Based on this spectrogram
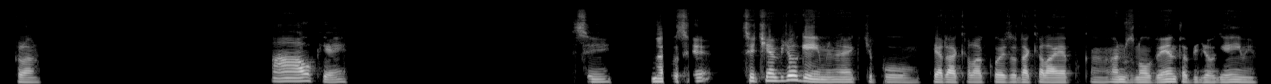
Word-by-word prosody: Claro. 105 -2 -3 2.3
Ah, 150 +2 +4
ok. 120 -7 -4 2.3
Sim. 120 0 -6 0.4
Mas 135 0 +4
você - - -4 0.3
você 160 - +1
tinha 175 +1 +4
videogame, 155 - +5
né? 115 0 -1
Que - - -21
tipo 105 -3 -8
que - - -2
era 110 0 +5
aquela 105 0 -2
coisa, 110 0 -1
daquela 105 0 +2
época 105 +1 -2
anos 110 0 -3
90, 110 +3 +2
videogame. 105 +1 -3
110 Hz, 100 wpm, -22 LUFS, 105-125 Hz, 2.3 s, videogame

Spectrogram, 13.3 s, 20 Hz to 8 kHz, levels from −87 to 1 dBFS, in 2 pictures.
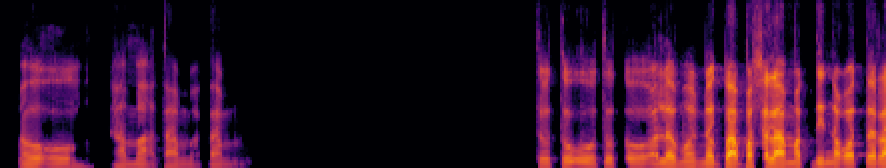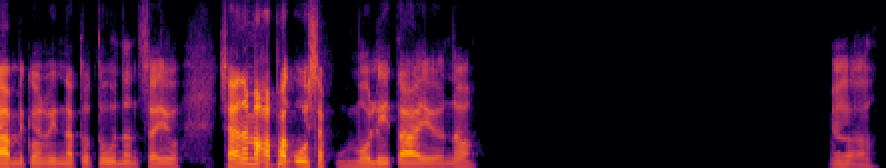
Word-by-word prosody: Oo, 130 -3 -8 0.3
tama, 115 0 -10
tama, 110 -1 -13
tam 115 0 -14 2.2
Totoo, 130 0 -7
totoo. 130 -1 -8
Alam 150 +2 +1
mo, 180 - -4
nagpapasalamat 165 0 +4
din 165 0 -2
ako 160 +2 +1
at 170 - -27
ang 155 0 +2
rami 155 0 +5
ko 155 - -7
rin 150 0 -8
natutunan 145 -2 -9
sa'yo. 130 -2 -5 0.2
Sana 210 +5 +5
makapag-usap 210 -5 +3
muli 170 -1 -6
tayo, 130 -3 0
'no? 175 +5 -9 2.7
Oo. 125 -3 -10
145 Hz, 110 wpm, -22 LUFS, 125-165 Hz, 2.7 s, rami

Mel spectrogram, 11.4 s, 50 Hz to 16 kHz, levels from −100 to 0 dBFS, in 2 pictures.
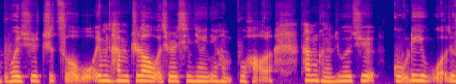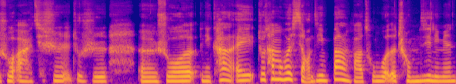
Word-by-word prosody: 不 190 - -9
会 200 +1 +4
去 205 +2 -1
指 - - -7
责 - - -7
我， 385 -1 -2
因 215 - +3
为 215 - +3
他 210 +2 0
们 210 -1 +2
知 215 - 0
道 210 -1 +6
我 - - +1
其 - - -8
实 200 -1 +2
心 195 0 -3
情 195 0 0
已 - - -3
经 195 0 -3
很 185 -2 -4
不 200 -2 -5
好 - - -4
了， - - -6 0.3
他 230 -1 +1
们 225 - 0
可 210 - -2
能 180 -1 -2
就 200 - -4
会 200 0 +1
去 205 +1 0 0.2
鼓 200 - 0
励 225 -1 +3
我。 200 - -3
就 - - 0
说： 200 -1 0
“哎” 185 -1 0
其 - - -7
实 200 -2 -2
就 210 - -6
是， 185 0 -2 0.4
呃， 185 -1 0
说： 195 0 +3
“你 195 -1 -2
看” 235 +4 +2
诶， 220 +1 +1
就 255 - +1
他 280 +3 +3
们 265 -1 +4
会 275 0 +6
想 255 -7 -1
尽 215 0 +1
办 255 -2 +4
法 180 -2 0
从 195 +3 -4
我 190 - +2
的 - - +3
成 195 -1 0
绩 215 +2 +2
里 195 - +2
面 195 +1 -1
200 Hz, 315 characters per minute, -21 LUFS, 195-220 Hz, 0.4 s, 道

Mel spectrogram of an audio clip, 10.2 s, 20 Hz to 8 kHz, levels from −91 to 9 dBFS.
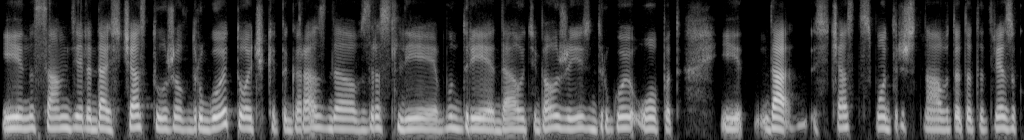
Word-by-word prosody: И 195 +1 +6
на 190 +2 +1
самом 195 0 0
деле, 195 -1 +2
да, 180 0 +3
сейчас 205 +5 +1
ты 205 -2 -1
уже 180 +1 +1
в 170 - -5
другой 185 +6 +4
точке, 200 -8 -2
ты 175 - -5
гораздо 185 +1 0
взрослее, 180 +1 0
мудрее, 180 -1 +2
да, 165 +2 -1
у 180 - +1
тебя 175 +1 -3
уже 190 -3 +1
есть 185 -1 0
другой 190 +3 0
опыт. 185 -4 -2 0.4
И 90 -1 0
да, 185 0 +3 0.2
сейчас 200 0 -4
ты - - -18
смотришь 200 +3 -4
на 180 -2 -2
вот 170 +1 -4
этот 180 -1 -2
отрезок 190 +2 -2
185 Hz, 180 wpm, -20 LUFS, 175-195 Hz, 0.4 s, И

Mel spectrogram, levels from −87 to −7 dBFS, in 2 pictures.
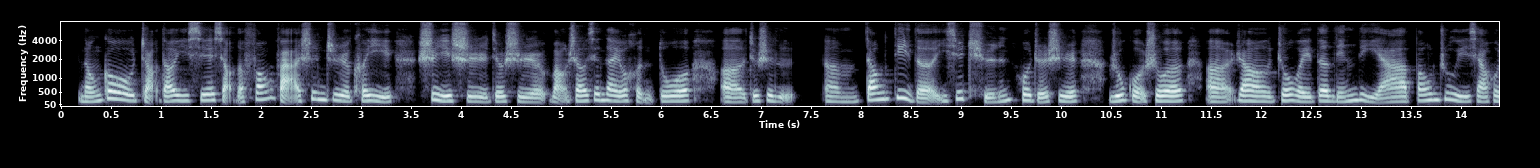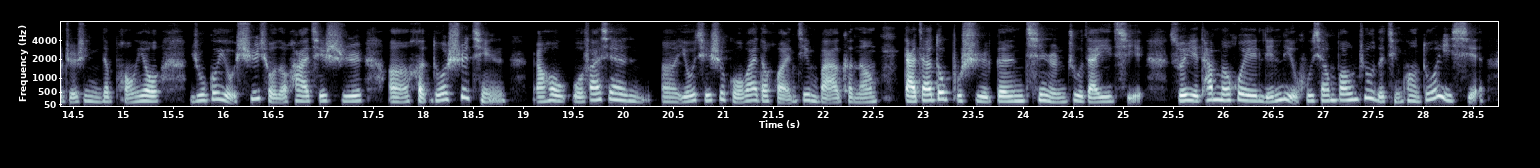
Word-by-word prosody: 能 170 +2 -1
够 245 -6 +4
找 195 - -1
到 180 +2 +3
一 195 0 0
些 210 +2 +1
小 220 - -1
的 - - -2
方 245 +4 -1
法， - - +3
甚 250 -3 -2
至 210 -5 +1
可 190 +2 0
以 170 -4 0 0.2
试 230 - 0
一 185 -1 +4
试， 170 -4 -1
就 170 0 0
是 155 -4 -2
网 - - -1
上 190 -1 +3
现 215 +2 -1
在 200 -3 +3
有 185 +1 +2
很 - - -6
多， 185 +2 +2 0.3
呃， 155 -2 +1
就 185 - 0
是， 190 -2 -3 0.3
嗯， 165 -1 -6
当 230 +3 +4
地 285 -4 0
的 145 -5 +1
一 - - -6
些 230 +8 -3
群， 180 - -5
或 210 -2 +2
者 155 -3 0
是， 175 0 0 0.3
如 185 +3 +3
果 180 -6 0
说， 185 0 +4 0.2
呃 165 -1 0
让 180 -4 +3
周 200 +2 +2
围 165 -4 +1
的 185 +2 +3
邻 180 +3 -3
里 180 -8 -2
啊， 160 +5 +1
帮 205 +6 -1
助 235 -2 -3
一 175 -1 0
下， 170 -2 -2
或 180 +1 -4
者 150 -3 -4
是 175 +4 -7
你 170 -3 -7
的 165 - -2
朋 160 -1 -6
友， 180 -2 +3 0.3
如 190 +4 -2
果 245 +4 0
有 215 - +1
需 260 - -3
求 260 - -1
的 135 - -3
话， 185 -2 0
其 180 +1 -2
实， 185 0 -1 0.2
呃， 160 0 0
很 - - +1
多 210 +2 0
事 305 +5 0
情 220 -6 -5 0.2
然 165 0 0
后 195 -3 +2
我 160 - -1
发 220 +6 +3
现， 220 -7 -1
呃 160 -2 -5
尤 175 +4 +1
其 200 -1 -1
是 240 - -2
国 155 -10 -2
外 200 +2 +2
的 185 -2 +1
环 185 -1 -2
境 200 -1 -3
吧， 140 - +1
可 160 - -4
能 150 +2 -5 0.3
大 175 - +9
家 205 +2 +6
都 250 +3 +5
不 190 -6 -3
是 175 -3 0
跟 175 +2 +2
亲 205 +1 0
人 155 -2 -4
住 185 +2 +1
在 150 -3 +2
一 165 +2 0
起， 330 - -7 0.2
所 195 - +6
以 200 -2 +5
他 220 +4 +3
们 215 -2 +3
会 210 -4 +5
邻 180 +4 -1
里 235 - +2
互 195 - -2
相 200 +2 -1
帮 220 +1 +3
助 280 +3 0
的 165 - 0
情 165 -2 -10
况 185 -1 -5
多 255 - +1
一 335 - +3
些。 310 - -5
185 Hz, 250 characters per minute, -21 LUFS, 170-210 Hz, 0.3 s, 大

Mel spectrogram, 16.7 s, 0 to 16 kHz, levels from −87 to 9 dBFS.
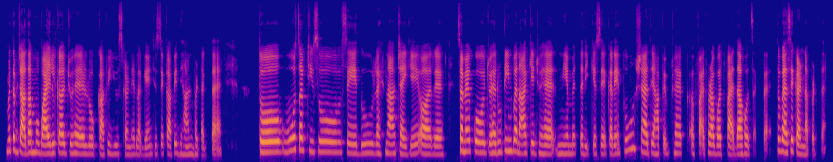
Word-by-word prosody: मतलब 265 0 +1
ज़्यादा 225 +2 +7
मोबाइल 210 -2 +4
का 215 -1 +4
जो 210 0 -8
है 200 -2 +1
लोग 190 0 -8
काफ़ी 185 +3 -3
यूज़ 195 0 -13
करने 180 0 -8
लगे 175 0 -8
हैं 180 +1 -8
जिससे 195 +1 -11
काफ़ी 195 +1 -4
ध्यान 190 -2 -10
भटकता 180 -1 -7
है। - - -5 0.8
तो 235 - +7 0.4
वो 260 +4 +2
सब 280 -1 +2
चीज़ों 235 -2 -2
से 205 -2 -1
दूर 215 +1 -6
रहना 210 0 -1
चाहिए 195 0 -2
और 190 -1 +3 0.5
समय 250 -1 +6
को 230 -2 +3
जो 215 -1 -3
है 220 - +3
रूटीन 240 +3 -3
बना 220 -5 +4
के 220 - -1
जो 210 - -9
है 195 -1 0
नियमित 200 0 -7
तरीके 195 0 -7
से 195 0 -5
करें 200 +1 0
तो 280 +5 -5
शायद 225 -6 +2
यहाँ 195 -2 -1
पे - - -6
जो 215 +1 -10
है 210 - -1
एक 205 0 -10
अ, - - -7
फा 200 - -4
थोड़ा 205 -2 +1
बहुत 195 -1 0
फ़ायदा 195 - +4
हो 195 +1 0
सकता 255 - -14
है। 360 - -19
तो 265 - -2
वैसे 245 0 +5
करना 200 -6 +2
पड़ता - - -14
है। - - -17
205 Hz, 210 wpm, -24 LUFS, 195-230 Hz, 0.8 s, ज़्यादा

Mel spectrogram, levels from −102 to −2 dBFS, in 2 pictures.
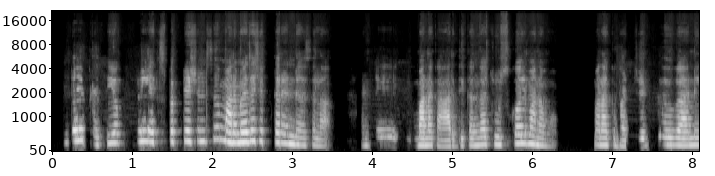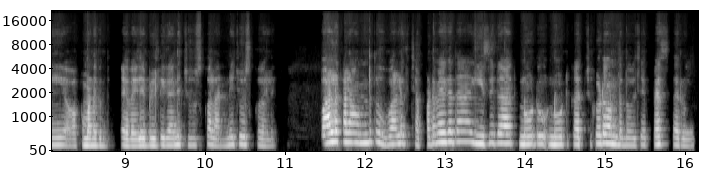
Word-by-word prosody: అంటే 305 +4 +2 0.2
ప్రతి 215 +3 -8
ఒక్కళ్ళ 290 +3 -3
ఎక్స్పెక్టేషన్స్ 290 +2 -3 0.2
మన 275 - +8
మీదే 280 +2 +7
చెప్తారండి 270 -7 0
అసల. 190 -1 -10 0.5
అంటే 185 +3 -15 0.5
మనకు 190 -1 +1
ఆర్థికంగా 190 +4 -3
చూసుకోవాలి 225 +3 -2
మనము. 190 -5 -3 0.6
మనకు 200 -1 -2
బడ్జెట్టు 190 +5 -10 0.2
గానీ, 195 +1 +1 0.2
ఒక 180 - -18
మనకు 185 0 +2 0.3
అవైలబిలిటీ 190 +1 +1
గాని 195 +2 +1
చూసుకోవాలి, 195 +1 -6
అన్నీ 190 +4 -5
చూసుకోవాలి. 195 -5 -6 0.6
వాళ్ళకలా 275 +2 +8
ఉండదు. 265 +2 +1
వాళ్ళకి 235 +1 -1
చెప్పడమే 220 +7 +1
గదా! 290 +1 -1 0.2
ఈజీగా 250 +2 +2 0.2
నోటు 225 +1 0 0.2
నోటు 215 +1 +2
ఖర్చు 215 0 -2
కూడా 245 +1 +3
ఉండదు 205 -3 0
చెప్పేస్తారు. 205 -2 -4
215 Hz, 130 wpm, -22 LUFS, 195-260 Hz, 0.6 s, మన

